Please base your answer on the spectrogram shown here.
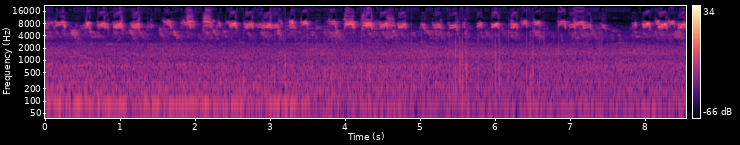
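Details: During nest feeding of Varied tit young on 2 May 2023, a sustained stream of shrill, high-pitched chirps runs throughout, with faint clicks and knocks; a low hum fades out early on.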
